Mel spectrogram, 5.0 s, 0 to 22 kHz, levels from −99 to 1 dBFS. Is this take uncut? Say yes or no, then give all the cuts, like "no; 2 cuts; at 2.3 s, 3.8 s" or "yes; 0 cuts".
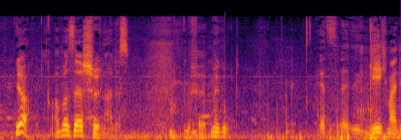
yes; 0 cuts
